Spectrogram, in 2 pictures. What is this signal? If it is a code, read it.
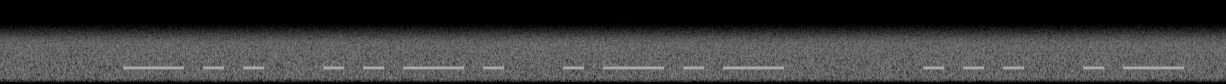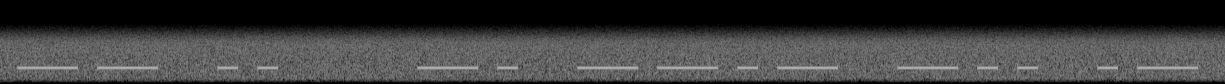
Morse code (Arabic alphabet), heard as a keyed tone, machine-sent, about 6 wpm, 780 Hz, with radio static. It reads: دفع سامي نقدا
